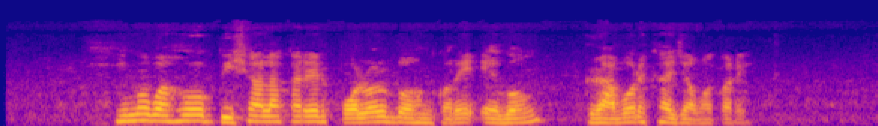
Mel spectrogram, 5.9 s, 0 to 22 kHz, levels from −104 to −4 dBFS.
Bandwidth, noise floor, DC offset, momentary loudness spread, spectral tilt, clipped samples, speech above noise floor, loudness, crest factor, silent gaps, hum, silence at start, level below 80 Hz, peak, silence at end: 7.2 kHz; -58 dBFS; under 0.1%; 11 LU; -9 dB/octave; under 0.1%; 36 dB; -23 LUFS; 16 dB; none; none; 0.75 s; -60 dBFS; -6 dBFS; 0.9 s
